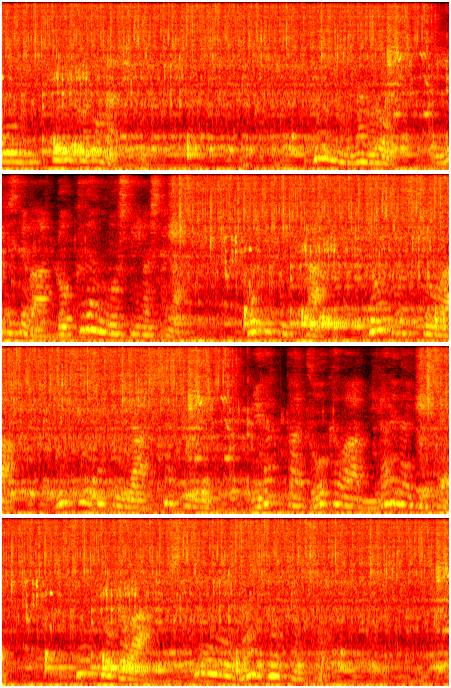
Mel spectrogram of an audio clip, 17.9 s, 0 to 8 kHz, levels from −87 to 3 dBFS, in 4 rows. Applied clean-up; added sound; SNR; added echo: none; Water tap, faucet; -4 dB; reverberation time 0.3 s.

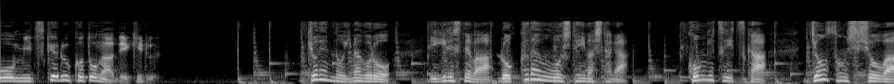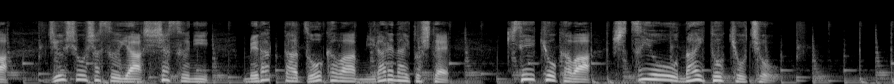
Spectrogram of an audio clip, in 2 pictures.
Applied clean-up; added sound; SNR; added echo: none; none; none; none.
